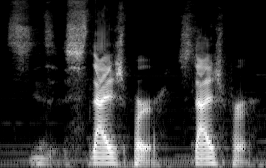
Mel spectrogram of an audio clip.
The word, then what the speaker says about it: snajper: Sniper. Snajper. There's no J. It's just Y. That's a J, though. Yeah, but they pronounce their J's as Y's.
